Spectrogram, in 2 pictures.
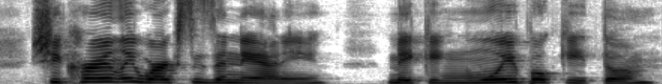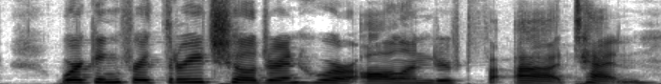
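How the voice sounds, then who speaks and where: A woman speaks at a moderate pace with a Spanish accent. The sound is dry and close with no echo, on a very clean recording over a silent background. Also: fairly high pitch for a woman, ordinary pitch variation. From Venezuela, raised in South Florida. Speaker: medical student. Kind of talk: storytelling on stage. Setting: stage with audience.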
